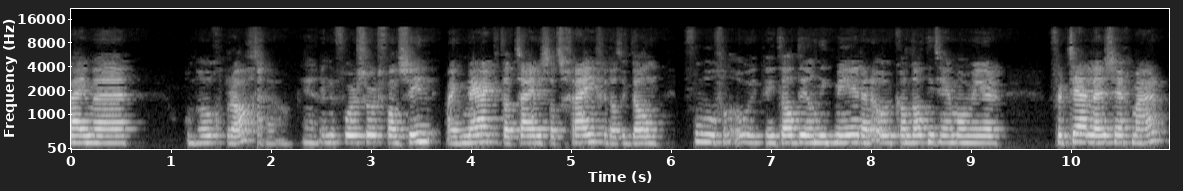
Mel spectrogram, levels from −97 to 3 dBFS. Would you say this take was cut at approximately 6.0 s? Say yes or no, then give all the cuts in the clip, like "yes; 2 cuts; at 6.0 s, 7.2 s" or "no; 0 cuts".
yes; 3 cuts; at 1.9 s, 3.7 s, 6.0 s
